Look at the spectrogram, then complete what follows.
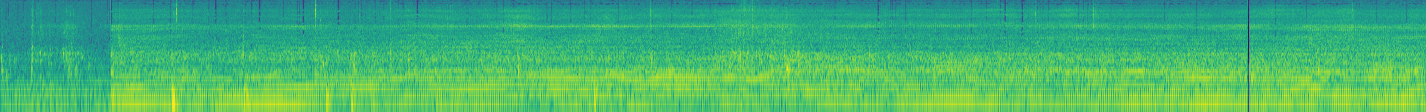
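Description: Bass boat's bow-mounted electric trolling motor running with a steady low hum, switched on about two seconds in, with a few light knocks on the boat deck.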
